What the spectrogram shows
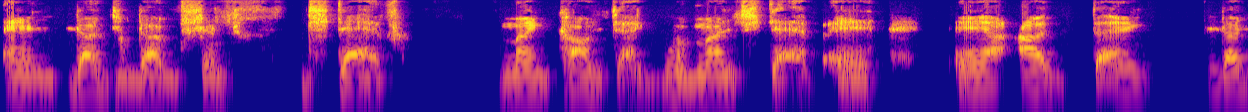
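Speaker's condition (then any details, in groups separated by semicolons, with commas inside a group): Cerebral palsy with speech impediment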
